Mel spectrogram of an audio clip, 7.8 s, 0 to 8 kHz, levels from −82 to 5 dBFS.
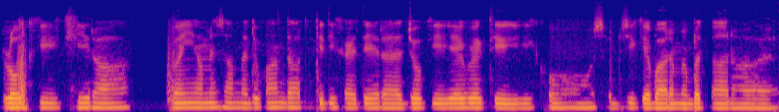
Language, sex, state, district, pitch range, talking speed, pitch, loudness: Hindi, male, Rajasthan, Bikaner, 120-125 Hz, 175 wpm, 125 Hz, -21 LUFS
